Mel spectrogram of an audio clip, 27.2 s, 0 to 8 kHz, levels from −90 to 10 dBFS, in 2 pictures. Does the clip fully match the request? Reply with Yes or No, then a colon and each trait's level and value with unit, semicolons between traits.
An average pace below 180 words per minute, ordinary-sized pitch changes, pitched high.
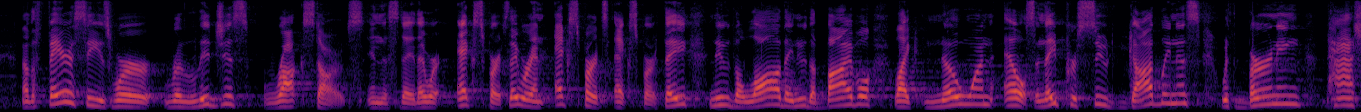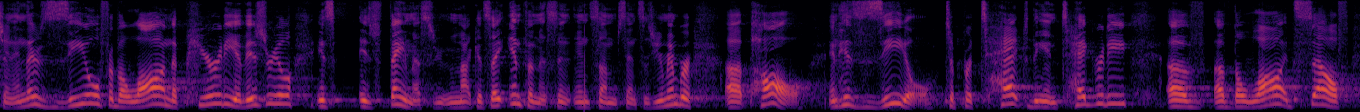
No: average, 165 wpm; wide, 7.3 semitones; high, 210 Hz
